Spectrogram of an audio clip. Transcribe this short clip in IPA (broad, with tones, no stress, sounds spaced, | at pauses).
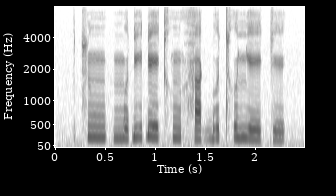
t͡s ũ˦ | m ʊ˨ ɗ i˦ ɗ eː˦ kʰ ũ˨ h a˨ ɡ͡b ʊ˦ tʰ ʊ˦ ɲ eː˨ k ɪ˨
